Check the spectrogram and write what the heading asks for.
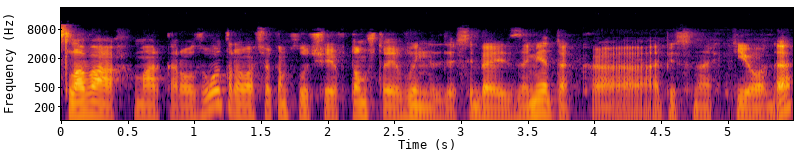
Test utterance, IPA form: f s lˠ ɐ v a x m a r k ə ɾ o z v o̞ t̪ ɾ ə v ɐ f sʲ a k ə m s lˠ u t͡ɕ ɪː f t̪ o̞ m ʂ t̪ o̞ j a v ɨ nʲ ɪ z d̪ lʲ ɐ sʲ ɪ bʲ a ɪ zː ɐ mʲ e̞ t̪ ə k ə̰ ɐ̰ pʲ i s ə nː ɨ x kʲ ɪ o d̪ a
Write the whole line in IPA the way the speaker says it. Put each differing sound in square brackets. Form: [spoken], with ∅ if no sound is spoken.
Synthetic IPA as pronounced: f s lˠ ɐ v a x m a r k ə ɾ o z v o̞ t̪ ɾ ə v ɐ f sʲ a k ə m s lˠ u t͡ɕ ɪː f t̪ o̞ m ʂ t̪ o̞ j a v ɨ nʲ ɪ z d̪ lʲ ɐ sʲ ɪ bʲ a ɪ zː ɐ mʲ e̞ t̪ ə k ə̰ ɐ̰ pʲ i s ə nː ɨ x kʲ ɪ o d̪ a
